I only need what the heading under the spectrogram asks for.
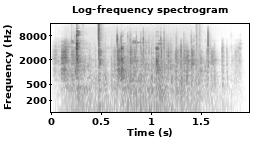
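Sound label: bridge creak; sfx tanks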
